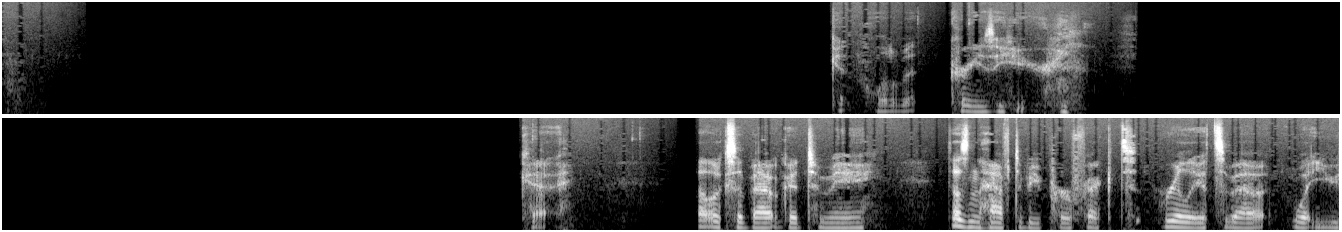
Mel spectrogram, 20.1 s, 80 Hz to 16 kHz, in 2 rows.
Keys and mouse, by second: 3.0-6.7 middle drag, 7.1 click, 14.7-15.8 drag.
